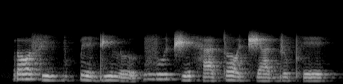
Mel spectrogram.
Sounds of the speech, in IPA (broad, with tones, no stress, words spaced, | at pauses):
ɾɔ˦si˨bʊ˨ k͡pɪ˦˨di˦lʊ˨ | vu˦t͡ʃɪ˨˦ha˨ tɔ˦˨t͡ʃa˨ dʊ˦˨pʰe˦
